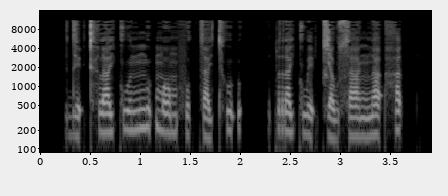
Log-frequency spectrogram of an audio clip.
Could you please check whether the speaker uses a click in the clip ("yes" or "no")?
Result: no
